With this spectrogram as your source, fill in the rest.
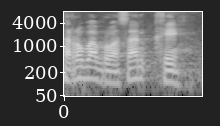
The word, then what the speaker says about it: Broissin: En redes sociales, @broasang, es BROISSING, ese es el Twitter del sello editorial. Se escribe Broisin. Broisin. Y se pronuncia Broasan.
